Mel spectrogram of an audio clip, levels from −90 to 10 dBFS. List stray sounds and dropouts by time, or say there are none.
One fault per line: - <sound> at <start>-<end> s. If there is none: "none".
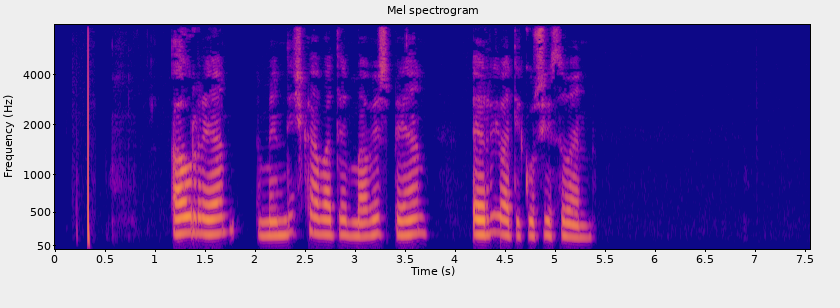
none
